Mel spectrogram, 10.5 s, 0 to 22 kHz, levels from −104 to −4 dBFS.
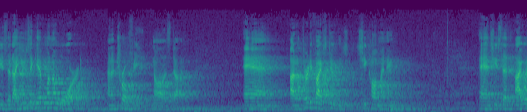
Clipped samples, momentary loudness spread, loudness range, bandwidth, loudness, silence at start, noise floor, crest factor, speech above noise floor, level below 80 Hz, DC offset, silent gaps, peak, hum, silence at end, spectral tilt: under 0.1%; 23 LU; 7 LU; 15.5 kHz; -44 LUFS; 0 s; -67 dBFS; 24 dB; 23 dB; -78 dBFS; under 0.1%; none; -22 dBFS; none; 0 s; -3 dB/octave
